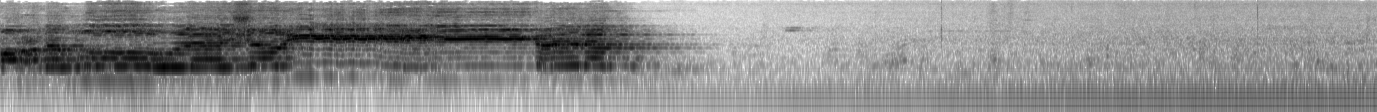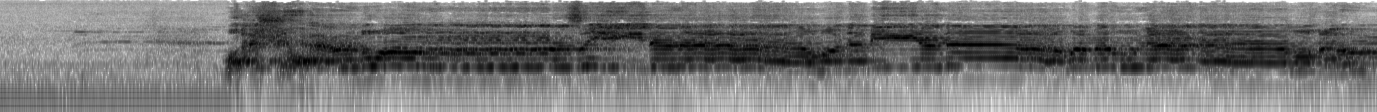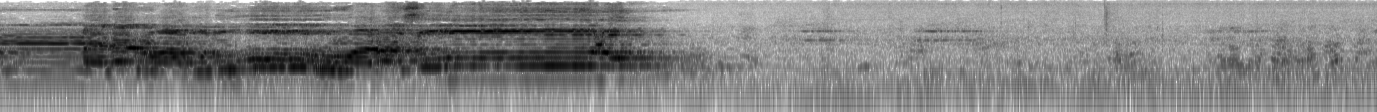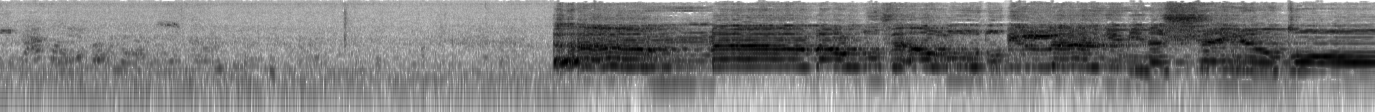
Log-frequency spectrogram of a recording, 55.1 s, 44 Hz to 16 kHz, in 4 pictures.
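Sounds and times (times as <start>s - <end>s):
man chanting recitation: 0.0s - 7.1s, 15.8s - 35.0s, 46.8s - 55.0s.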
